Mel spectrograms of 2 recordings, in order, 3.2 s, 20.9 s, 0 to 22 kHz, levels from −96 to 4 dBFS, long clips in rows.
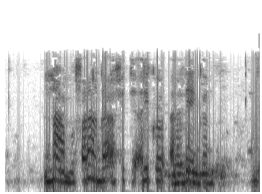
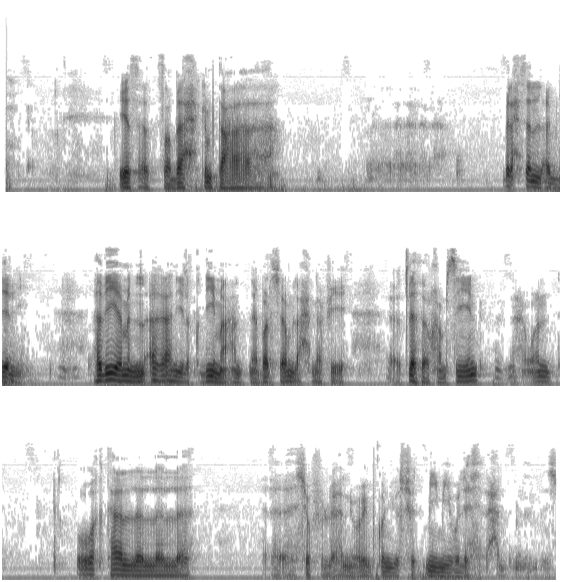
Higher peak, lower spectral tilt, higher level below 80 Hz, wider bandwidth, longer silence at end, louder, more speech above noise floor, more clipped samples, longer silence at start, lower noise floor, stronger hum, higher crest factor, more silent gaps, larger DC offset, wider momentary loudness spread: about the same, -2 dBFS vs 0 dBFS; about the same, -6 dB/octave vs -6.5 dB/octave; about the same, -42 dBFS vs -40 dBFS; about the same, 7.8 kHz vs 7.2 kHz; about the same, 0 s vs 0.05 s; first, -16 LUFS vs -20 LUFS; about the same, 34 dB vs 31 dB; neither; first, 0.55 s vs 0.05 s; about the same, -49 dBFS vs -51 dBFS; neither; second, 14 dB vs 22 dB; neither; neither; second, 9 LU vs 19 LU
